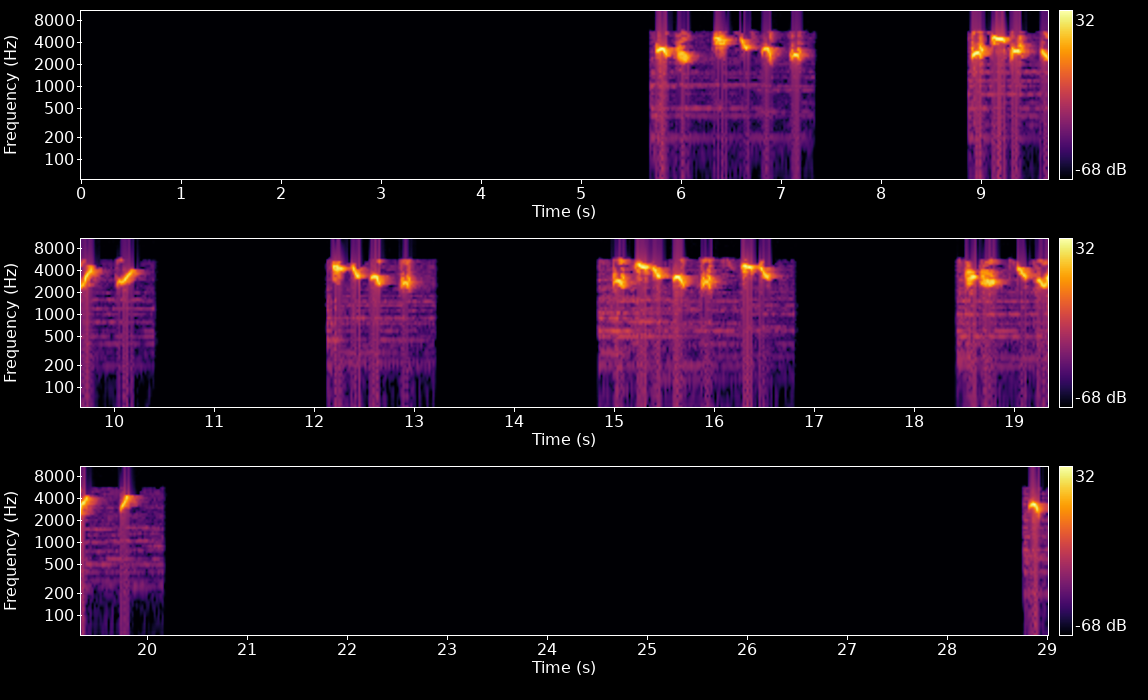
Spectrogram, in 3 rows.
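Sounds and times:
bird song: 0:05.7 - 0:07.4, 0:08.9 - 0:10.4, 0:12.2 - 0:13.2, 0:14.9 - 0:16.8, 0:18.4 - 0:20.2, 0:28.8 - 0:29.0.

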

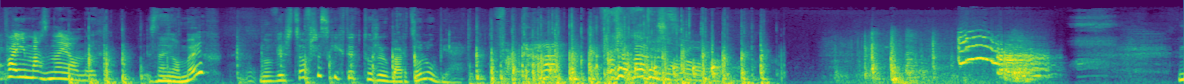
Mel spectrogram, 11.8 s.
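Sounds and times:
speech: 0:00.1 - 0:07.4
old door creaking open: 0:08.2 - 0:10.7.

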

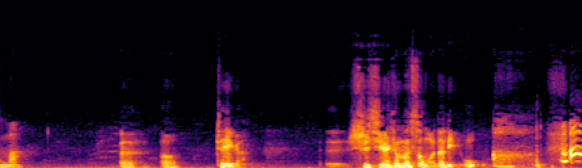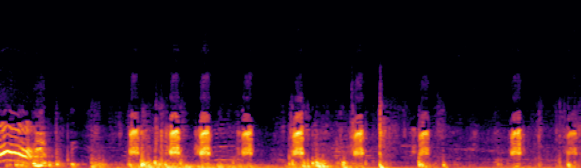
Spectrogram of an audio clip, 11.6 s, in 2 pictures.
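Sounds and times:
speech: 0:00.0 - 0:00.4, 0:01.2 - 0:02.6, 0:03.2 - 0:10.2
laughter: 0:05.5 - 0:06.8
frog croaking: 0:07.1 - 0:10.2, 0:10.9 - 0:11.6.

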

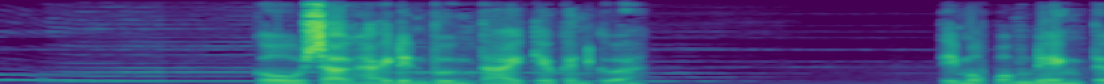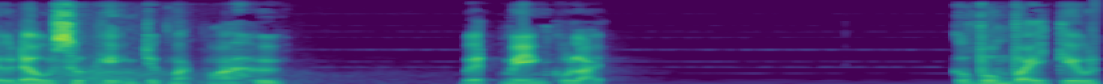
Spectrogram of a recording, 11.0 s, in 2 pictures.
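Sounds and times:
wolf howling: 0:00.0 - 0:03.7
speech: 0:01.3 - 0:03.4, 0:04.8 - 0:07.1, 0:07.9 - 0:08.7, 0:10.3 - 0:11.0.

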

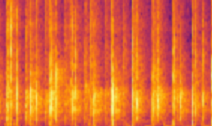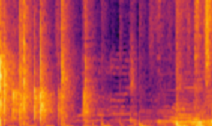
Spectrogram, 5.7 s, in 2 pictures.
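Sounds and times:
audience applause: 0:00.0 - 0:04.0.

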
